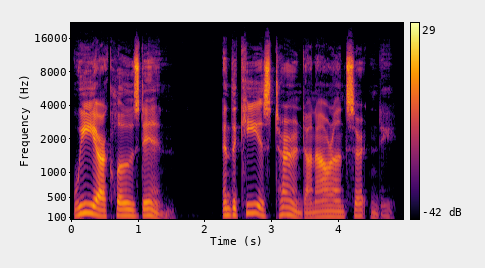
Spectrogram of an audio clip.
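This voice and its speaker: A man reads verse aloud at a slow, deliberate pace. His delivery is solemn and measured, shaped as a literary recitation. The voice sits at a medium male pitch in a dry, close sound with very little room. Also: wildly swooping pitch, fairly bright tone, dry recording. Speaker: poetry reader.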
